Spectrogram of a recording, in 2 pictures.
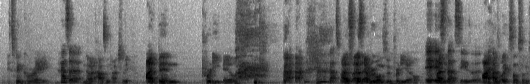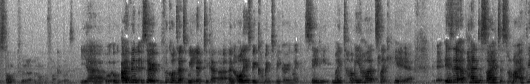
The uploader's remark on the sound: We apologise for the audio quality in this episode. Unfortunately there was some technical issues in the studio we didn't find out about until afterwards.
